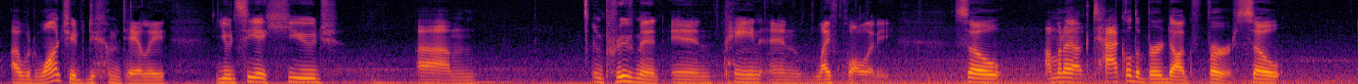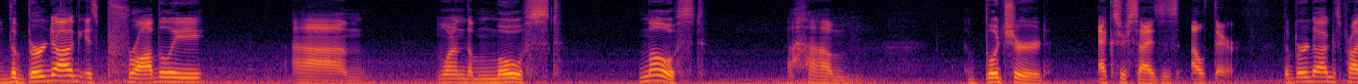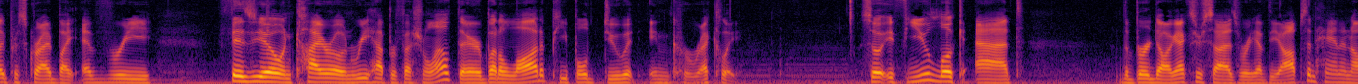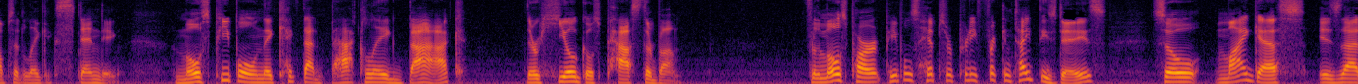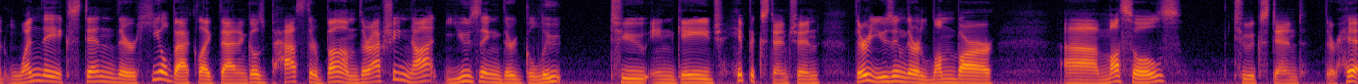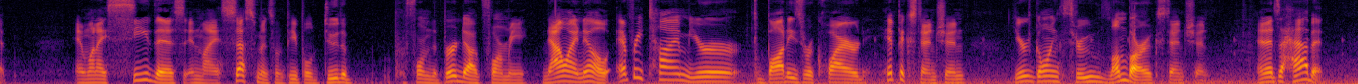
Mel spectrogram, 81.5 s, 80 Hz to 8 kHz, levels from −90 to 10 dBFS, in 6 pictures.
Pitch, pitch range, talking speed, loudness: 130 Hz, 115-150 Hz, 140 wpm, -19 LUFS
